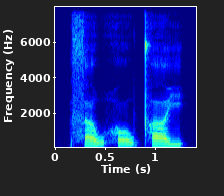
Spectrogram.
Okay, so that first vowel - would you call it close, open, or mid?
open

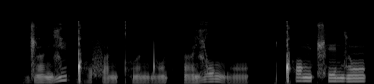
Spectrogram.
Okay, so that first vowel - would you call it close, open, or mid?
open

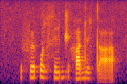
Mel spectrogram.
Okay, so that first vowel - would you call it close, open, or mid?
close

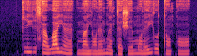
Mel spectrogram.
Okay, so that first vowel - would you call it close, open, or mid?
close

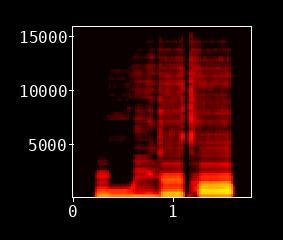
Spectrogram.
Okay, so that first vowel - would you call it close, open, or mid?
close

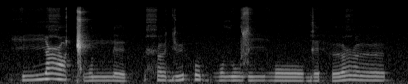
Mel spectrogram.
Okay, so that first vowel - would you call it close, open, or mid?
close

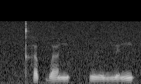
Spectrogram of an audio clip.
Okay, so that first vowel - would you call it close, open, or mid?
open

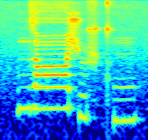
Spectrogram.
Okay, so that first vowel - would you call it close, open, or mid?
open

